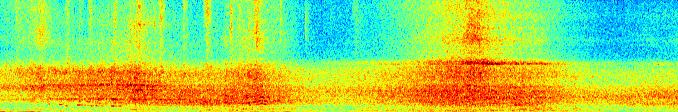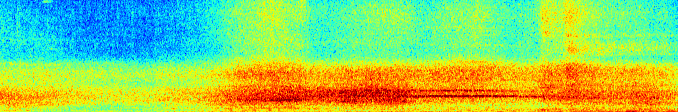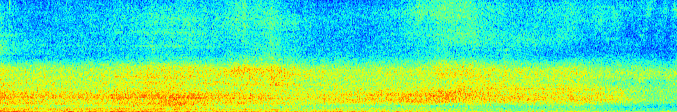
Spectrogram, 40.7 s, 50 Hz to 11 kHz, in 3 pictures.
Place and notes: Xida Rd., East Dist., Hsinchu City - the underground passage
Walk through the underground passage, Traffic sound
Hsinchu City, East District, 新竹市西大路人行地下道, January 2017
